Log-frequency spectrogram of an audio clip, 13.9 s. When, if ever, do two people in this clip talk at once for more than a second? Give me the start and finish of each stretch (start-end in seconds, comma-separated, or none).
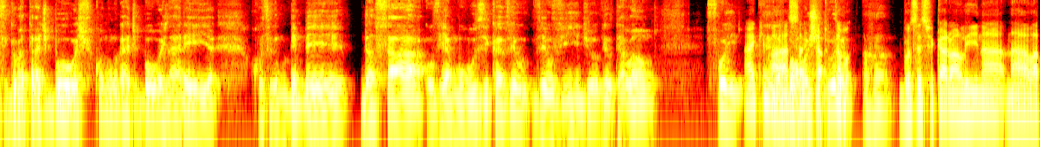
9.9-11.4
